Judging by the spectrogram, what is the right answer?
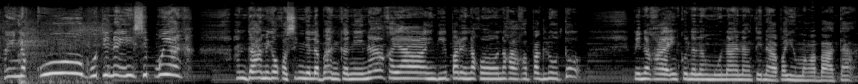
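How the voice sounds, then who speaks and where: High-voiced housewife, played by a woman. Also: quick pace, soft background music, close to an everyday voice. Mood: caring, curious. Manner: expressive, homely, questioning. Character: caring, inquisitive housewife and tired mother. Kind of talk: Filipino radio drama acting.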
